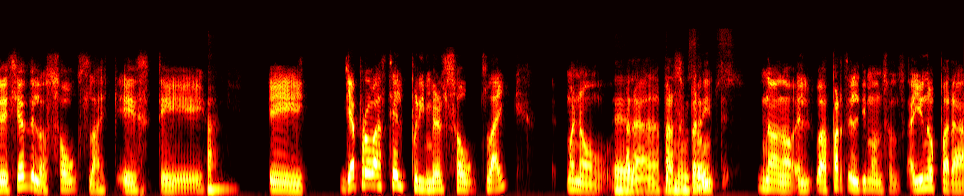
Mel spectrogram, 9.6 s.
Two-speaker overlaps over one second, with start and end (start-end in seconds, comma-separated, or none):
6.1-7.5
